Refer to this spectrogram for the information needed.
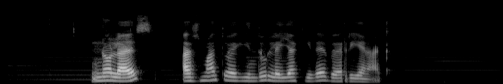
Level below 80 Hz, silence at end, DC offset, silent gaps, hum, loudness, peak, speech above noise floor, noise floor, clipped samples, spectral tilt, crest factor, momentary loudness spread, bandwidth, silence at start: -82 dBFS; 1.25 s; under 0.1%; none; none; -25 LUFS; -4 dBFS; 46 dB; -70 dBFS; under 0.1%; -5.5 dB/octave; 24 dB; 17 LU; 10.5 kHz; 0.9 s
